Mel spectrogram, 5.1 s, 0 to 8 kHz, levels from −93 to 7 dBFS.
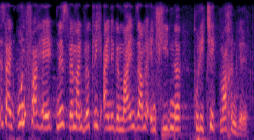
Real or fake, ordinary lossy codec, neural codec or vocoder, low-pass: real; Opus, 32 kbps; none; 7.2 kHz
